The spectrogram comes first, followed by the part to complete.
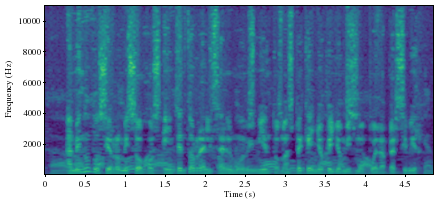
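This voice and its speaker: A man speaks at a fairly quick pace in a medium pitch. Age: 60s. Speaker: physician demonstrating a neurological exam. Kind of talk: clinical demonstration tutorial.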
